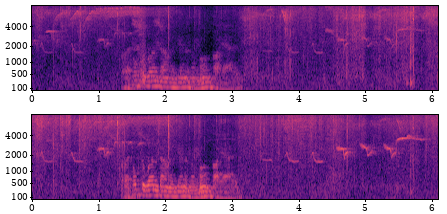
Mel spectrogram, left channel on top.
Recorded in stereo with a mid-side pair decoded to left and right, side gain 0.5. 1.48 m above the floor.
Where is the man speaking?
50° right, 5 m.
